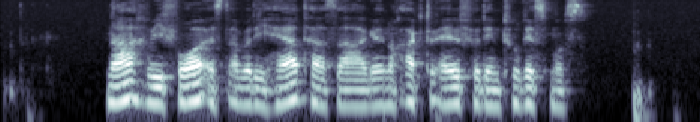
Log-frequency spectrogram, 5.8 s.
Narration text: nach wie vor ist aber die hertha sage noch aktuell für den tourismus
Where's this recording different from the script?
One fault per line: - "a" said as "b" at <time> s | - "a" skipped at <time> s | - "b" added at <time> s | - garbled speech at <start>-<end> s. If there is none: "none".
none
